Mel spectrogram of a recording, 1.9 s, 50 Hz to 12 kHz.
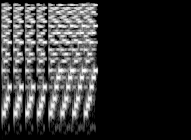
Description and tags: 8-Bit Coin Or Power Up FX For Retro Video Games
One of those coin or power up FX from games like Super Mario Bros. and such. 👾👾 WITH THIS SOUND, YOU CAN MAKE YOUR CHARACTERS INVINCIBLE!!!!!!
Made with Harmor in FL Studio 20.
games, 8-bit, retro, mario, coin, sounds, 8-bits, animation, power, chiptune, up, animate, fx, nintendo, rhytm, sega, bit, robot, 8bit, gameboy, atari, special, game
